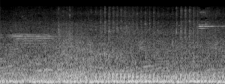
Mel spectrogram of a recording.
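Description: Busy street noise: a crowd's mixed chatter over running motorbike and car traffic, steady throughout.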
